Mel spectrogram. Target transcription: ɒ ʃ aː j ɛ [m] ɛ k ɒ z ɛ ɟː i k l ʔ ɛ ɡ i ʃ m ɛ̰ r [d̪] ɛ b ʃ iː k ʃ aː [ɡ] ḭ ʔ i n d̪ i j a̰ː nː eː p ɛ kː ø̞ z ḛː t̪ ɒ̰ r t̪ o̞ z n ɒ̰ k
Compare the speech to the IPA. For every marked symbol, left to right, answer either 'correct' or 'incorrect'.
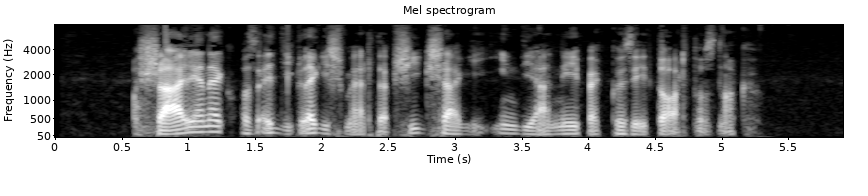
incorrect, incorrect, correct

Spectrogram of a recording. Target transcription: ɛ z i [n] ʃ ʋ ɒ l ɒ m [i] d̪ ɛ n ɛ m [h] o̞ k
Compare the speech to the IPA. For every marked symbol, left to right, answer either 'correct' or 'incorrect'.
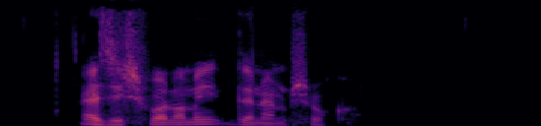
incorrect, correct, incorrect

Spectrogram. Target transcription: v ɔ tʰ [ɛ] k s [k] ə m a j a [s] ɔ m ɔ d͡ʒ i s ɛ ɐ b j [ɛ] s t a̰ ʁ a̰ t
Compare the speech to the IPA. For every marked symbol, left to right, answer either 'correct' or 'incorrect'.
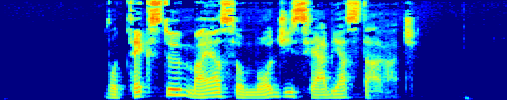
correct, incorrect, correct, incorrect

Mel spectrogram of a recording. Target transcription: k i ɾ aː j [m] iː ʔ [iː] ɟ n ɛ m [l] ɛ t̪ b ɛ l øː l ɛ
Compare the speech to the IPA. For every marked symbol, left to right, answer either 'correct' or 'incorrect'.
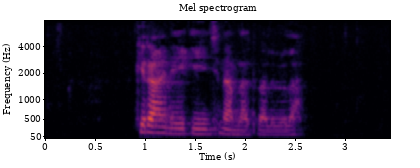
incorrect, correct, correct

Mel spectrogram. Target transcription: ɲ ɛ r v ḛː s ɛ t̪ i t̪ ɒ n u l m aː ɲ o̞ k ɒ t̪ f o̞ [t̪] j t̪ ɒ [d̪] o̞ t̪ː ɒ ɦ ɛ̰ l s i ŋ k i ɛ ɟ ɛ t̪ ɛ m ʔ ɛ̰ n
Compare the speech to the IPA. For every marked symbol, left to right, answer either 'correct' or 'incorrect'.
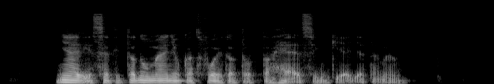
incorrect, incorrect

